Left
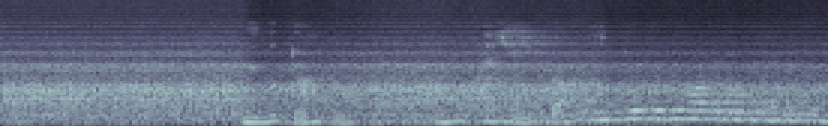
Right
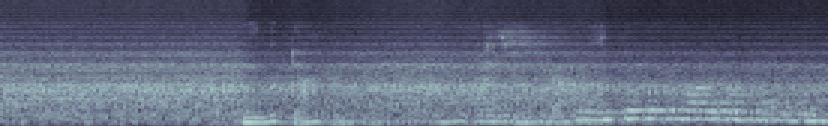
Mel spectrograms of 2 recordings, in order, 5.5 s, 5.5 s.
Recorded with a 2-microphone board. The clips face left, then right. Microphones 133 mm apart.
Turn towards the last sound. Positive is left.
turn(degrees=-25)  # may be behind; listen again after turning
